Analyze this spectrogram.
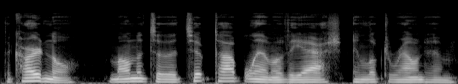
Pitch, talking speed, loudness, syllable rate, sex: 120 Hz, 195 wpm, -18 LUFS, 4.7 syllables/s, male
